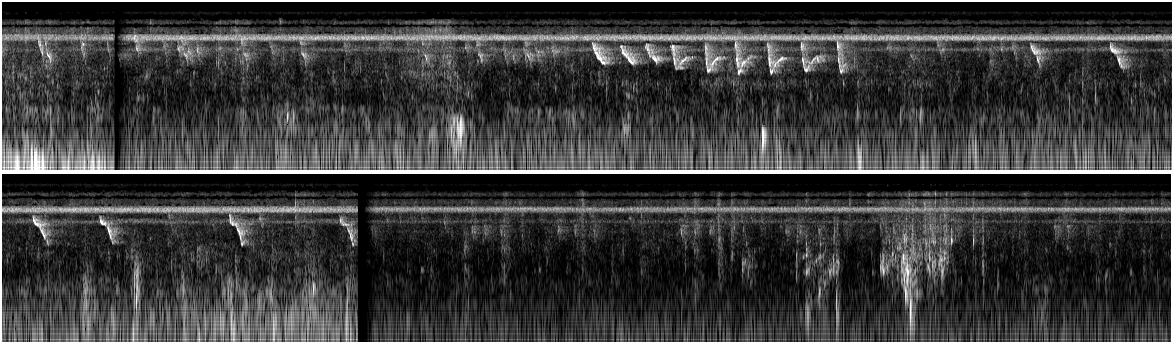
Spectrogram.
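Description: Forest ambience with a steady high-pitched drone. A bird calls with a quick run of descending whistled notes about seven seconds in, then gives single descending notes roughly once a second until past the middle. The ambience cuts out abruptly twice.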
